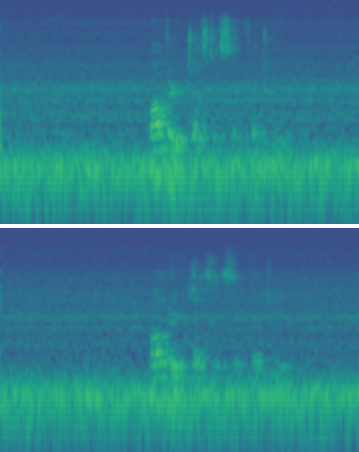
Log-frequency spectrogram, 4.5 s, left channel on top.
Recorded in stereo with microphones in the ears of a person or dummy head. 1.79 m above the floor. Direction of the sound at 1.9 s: 85° left.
